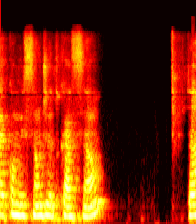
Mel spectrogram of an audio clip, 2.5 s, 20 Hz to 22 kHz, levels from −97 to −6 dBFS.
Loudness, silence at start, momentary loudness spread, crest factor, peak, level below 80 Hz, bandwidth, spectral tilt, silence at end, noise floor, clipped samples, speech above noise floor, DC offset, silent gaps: -14 LUFS; 0 s; 11 LU; 14 dB; -2 dBFS; -60 dBFS; 12.5 kHz; -6 dB/octave; 0 s; -67 dBFS; under 0.1%; 53 dB; under 0.1%; none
